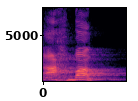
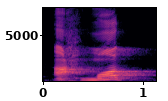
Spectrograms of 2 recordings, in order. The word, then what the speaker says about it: আহমদ: মাহদী মাহাদীও না মাহদী এই যে আহমদ এই আহমদের চার ধরনের ভুলের রকম ফেরা আছে আহমদ আহম্মদ আহমেদ আহম্মেদ এই চার ধরনের ভুল আমাদের দেশের মানুষেরা করে মূলত সঠিক উচ্চারণ হচ্ছে আহমদ অনেকের নামের শেষে হোসেন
